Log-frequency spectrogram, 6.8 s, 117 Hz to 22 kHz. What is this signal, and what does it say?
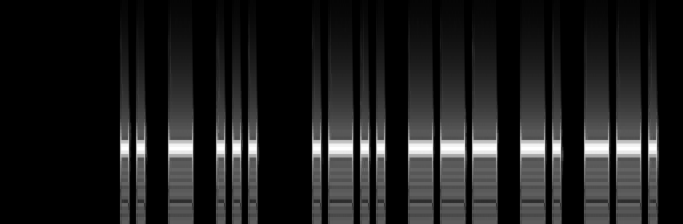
Morse code, heard as a keyed tone, about 15 wpm, 700 Hz. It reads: ITS LONG
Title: Sentences from Top 1000 Words - Review Part 1 - 15wpm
